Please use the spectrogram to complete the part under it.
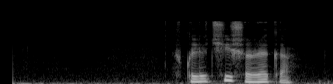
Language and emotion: Russian, neutral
